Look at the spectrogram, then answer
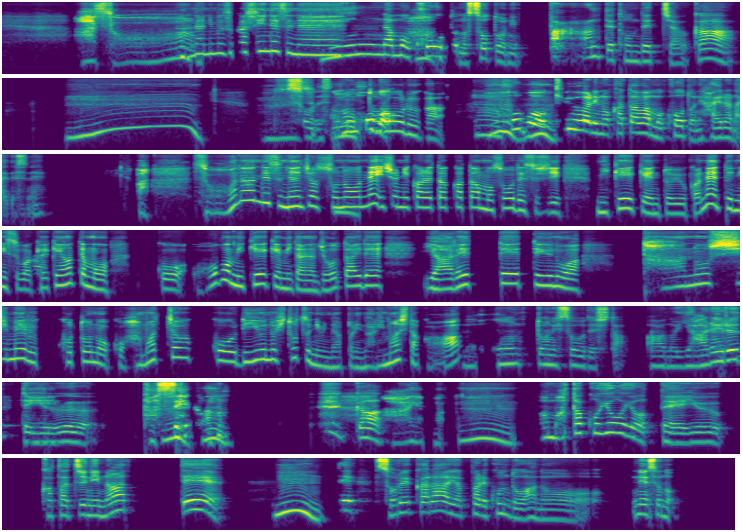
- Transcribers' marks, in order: "にやっぱり" said as "にゃっぱり"; laughing while speaking: "達成感が"; other noise
- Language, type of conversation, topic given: Japanese, podcast, 最近ハマっている遊びや、夢中になっている創作活動は何ですか？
